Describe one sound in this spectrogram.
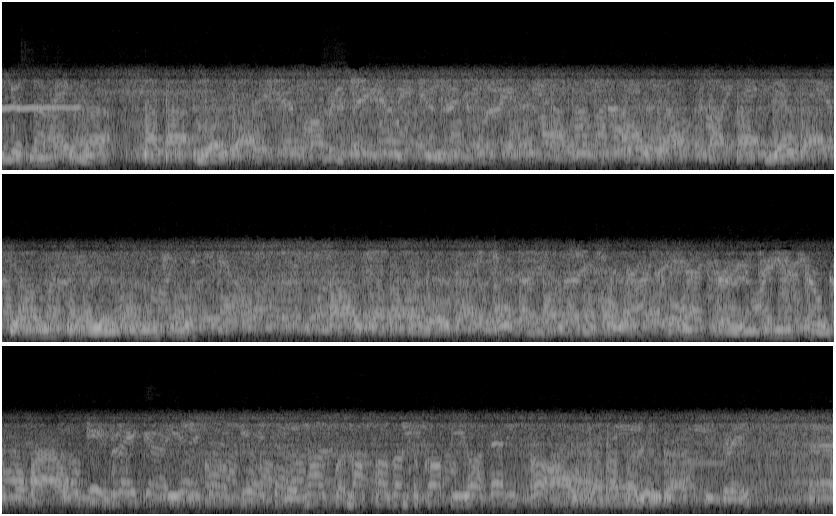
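A radio receiver plays a narrow, crackly transmission through its speaker.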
